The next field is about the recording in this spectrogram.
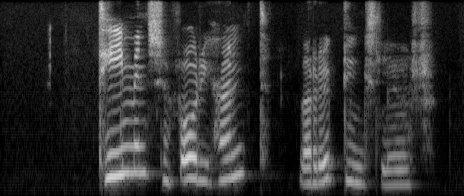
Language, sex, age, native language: Icelandic, female, 12, Icelandic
